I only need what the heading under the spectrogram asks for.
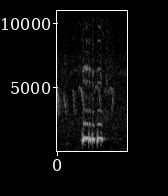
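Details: A single phrase from a local zebra dove known for its loud voice: a quick string of four low, bubbling coo notes run together in under half a second, with faint high chirping behind it.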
